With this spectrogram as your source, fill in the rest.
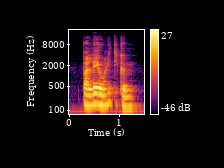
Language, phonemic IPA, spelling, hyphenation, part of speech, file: Dutch, /ˌpaː.leː.oːˈli.ti.kʏm/, paleolithicum, pa‧leo‧li‧thi‧cum, noun, Nl-paleolithicum.ogg
- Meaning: Paleolithic, palaeolithic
